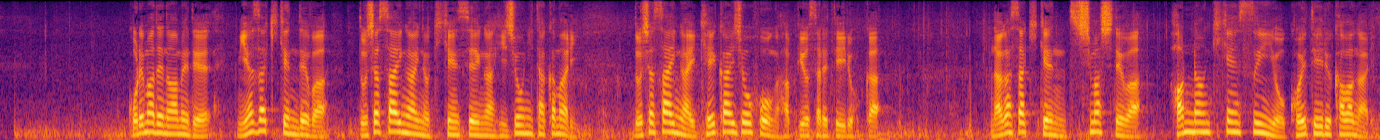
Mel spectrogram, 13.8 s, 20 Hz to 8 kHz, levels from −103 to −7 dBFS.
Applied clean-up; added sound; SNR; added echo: none; none; none; none.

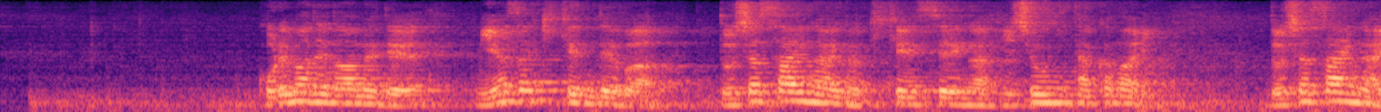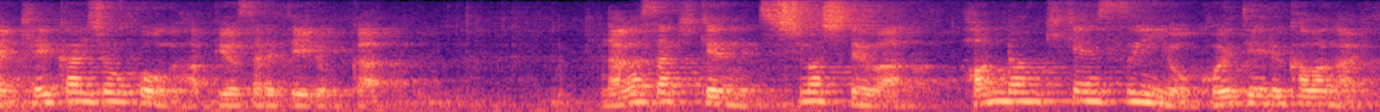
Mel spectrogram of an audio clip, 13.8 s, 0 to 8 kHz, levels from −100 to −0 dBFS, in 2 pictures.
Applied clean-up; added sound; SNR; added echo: none; none; none; reverberation time 1.1 s.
